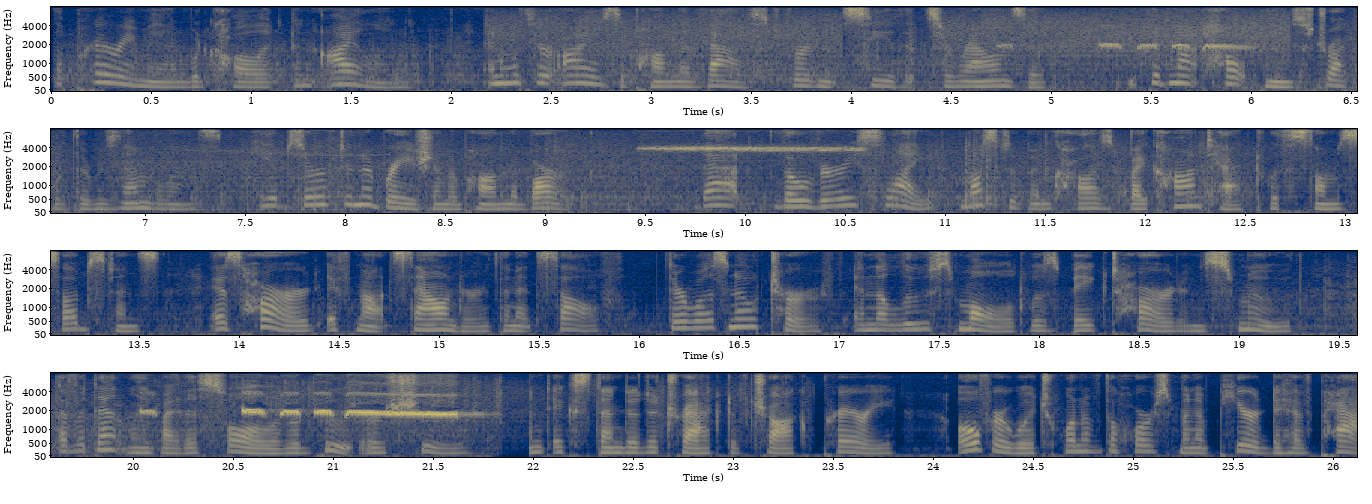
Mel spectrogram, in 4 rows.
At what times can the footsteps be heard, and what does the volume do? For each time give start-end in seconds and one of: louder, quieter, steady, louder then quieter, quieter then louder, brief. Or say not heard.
not heard.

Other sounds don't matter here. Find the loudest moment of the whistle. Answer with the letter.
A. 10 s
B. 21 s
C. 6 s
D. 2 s
B.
